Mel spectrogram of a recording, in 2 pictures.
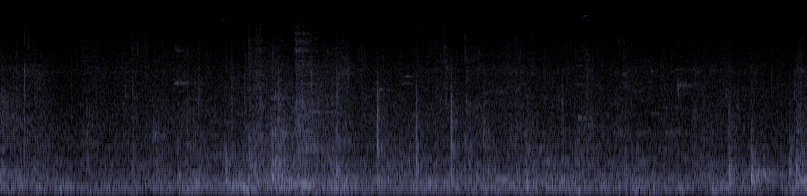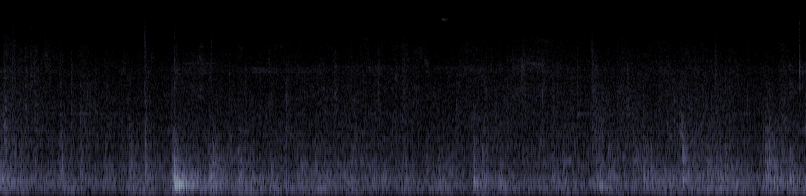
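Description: Footsteps cross a wooden stage.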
